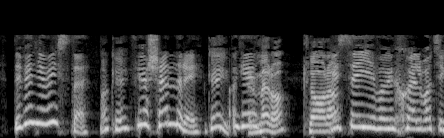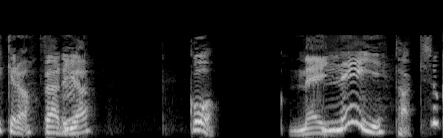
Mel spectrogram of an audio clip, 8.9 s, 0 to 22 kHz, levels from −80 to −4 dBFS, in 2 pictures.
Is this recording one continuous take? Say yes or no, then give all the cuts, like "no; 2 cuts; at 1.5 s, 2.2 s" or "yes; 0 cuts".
yes; 0 cuts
